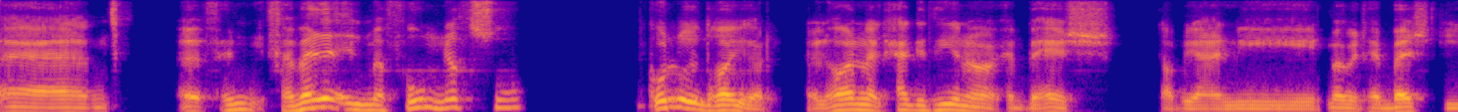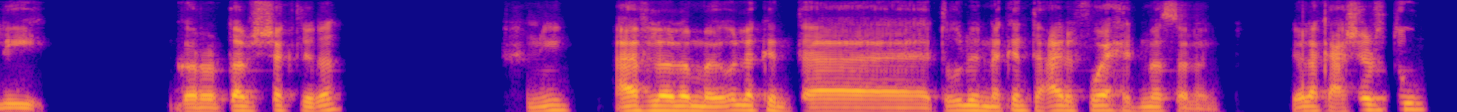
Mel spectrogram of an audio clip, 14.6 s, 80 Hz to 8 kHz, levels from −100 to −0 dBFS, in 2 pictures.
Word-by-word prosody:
آآ، 105 -2 -3
فاهمني، 150 +4 -3
فبدأ 205 +6 +4
المفهوم 150 +8 -1
نفسْه 205 +1 -3 0.6
كلّه 195 0 +3
يتغيّر، 140 -4 +1
اللي - - -5
هو 140 - +5
أنا 145 -2 +2
الحاجة 135 +2 -3
دي 145 +3 0
أنا 130 -5 0
ما 110 - 0
باحبهاش، 100 -1 -4 0.2
طَب 85 +1 -10
يعني 90 -1 -4
ما 105 - -1
بتحبهاش 100 +3 0
ليه؟ 100 -1 -1 0.7
جربتها 105 +3 +3
بالشكل 120 -1 0
ده؟ 140 +4 0 0.9
فاهمني، 130 +5 -3 0.2
عارف 120 +2 +6
اللي 130 0 +8
هو 125 - +9
لمّا 120 -2 +6
يقول 135 +4 +3
لك 135 0 +2
أنت 110 -4 -4 0.7
تقول 130 +2 0
إنك 120 -1 +2
أنت 130 -2 -2
عارف 125 +1 0
واحد 125 -4 +1
مثلًا 110 -6 -1 0.4
يقول - - +2
لك - - -1
عاشرته؟ 150 +8 0
125 Hz, 165 wpm, -23 LUFS, 105-140 Hz, 0.9 s, هو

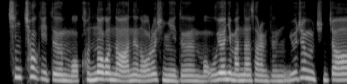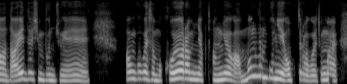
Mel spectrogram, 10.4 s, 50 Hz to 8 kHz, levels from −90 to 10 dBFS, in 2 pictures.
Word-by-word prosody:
친척이든 255 -10 -1
뭐 175 0 -3
건너건너 215 -2 +3
아는 185 +1 -1
어르신이든 185 -1 -2
뭐 170 0 -6
우연히 230 +3 +4
만난 195 -1 0
사람이든 180 -1 -6
요즘 255 +4 -2
진짜 205 0 -1
나이 185 +6 +2
드신 225 -1 -3
분 200 -1 -3
중에 185 -2 -5 0.5
한국에서 240 -3 -1
뭐 190 -2 -2
고혈압약, 230 -2 +4
당뇨약 205 -1 +2
안 155 +5 -3
먹는 315 +3 +1
분이 255 -4 +4
없더라고요. 195 -1 -2
정말 205 -1 -2
205 Hz, 350 characters per minute, -23 LUFS, 185-230 Hz, 0.5 s, 우연히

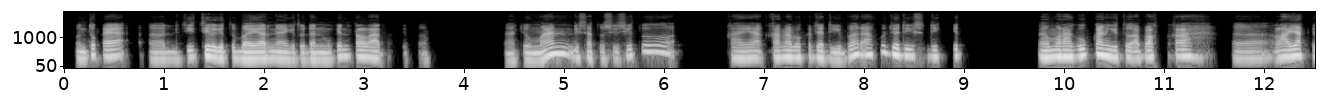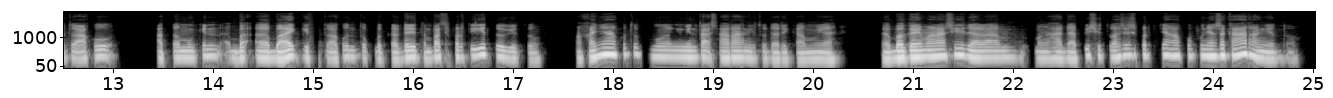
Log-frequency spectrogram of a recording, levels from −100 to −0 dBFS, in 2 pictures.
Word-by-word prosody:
untuk 120 +7 -1
kayak, 145 +3 +2 0.2
eee, 110 0 -3
dicicil 135 +5 +1
gitu 120 -1 0
bayarnya, 115 0 +3
gitu 110 0 -4
dan 105 0 0
mungkin 145 +8 -1
telat, 135 -4 +1 0.2
gitu. - - -18 0.8
Nah, 95 - -5
cuman 125 - +2
di 125 - -3
satu 120 -2 -5
sisi 115 +7 -6
tuh 235 -4 -2 0.6
kayak 125 0 -1
karena 130 +1 +1
bekerja 130 -2 -1
di 105 -3 -3
bar 160 - +2
aku 175 +6 -1
jadi 170 -7 +3
sedikit, 140 +1 -7 0.8
eee, 130 - +4
meragukan 140 +3 +5
gitu, 135 -2 0
apakah, 140 +2 -1 0.2
eee, 115 0 -5
layak 140 +4 +3
gitu 125 -2 -5
aku? 135 +5 -2 0.4
Atau 125 +1 -3
mungkin, 140 +5 -1
eee, 115 - -11
ba 125 - +2
eee, 120 -1 +2
baik 120 +5 +5
gitu 115 0 -14
aku 125 +6 -3
untuk 125 -4 -11
bekerja 110 +1 -4
di 130 - +2
tempat 130 +3 -2
seperti 150 +5 +1
itu, 140 -7 -2
gitu? 110 -3 -6 0.4
Makanya 160 +10 +4
aku 170 - -6
tuh 180 0 -5
pengen 135 -1 -1
minta 130 0 +1
saran 125 0 -1
gitu 115 0 -10
dari 110 0 -3
kamu 110 0 -2
ya, - - -2 0.5
eee, 110 - +2
bagaimana 135 +4 +5
sih 165 +2 +2
dalam 125 -2 0
menghadapi 115 +3 -2
situasi 145 +2 -2
seperti 160 +1 -3
yang 155 - +2
aku 150 +1 -7
punya 150 -1 +3
sekarang 155 -5 +3
gitu? 110 0 -7
130 Hz, 170 wpm, -23 LUFS, 115-145 Hz, 0.8 s, meragukan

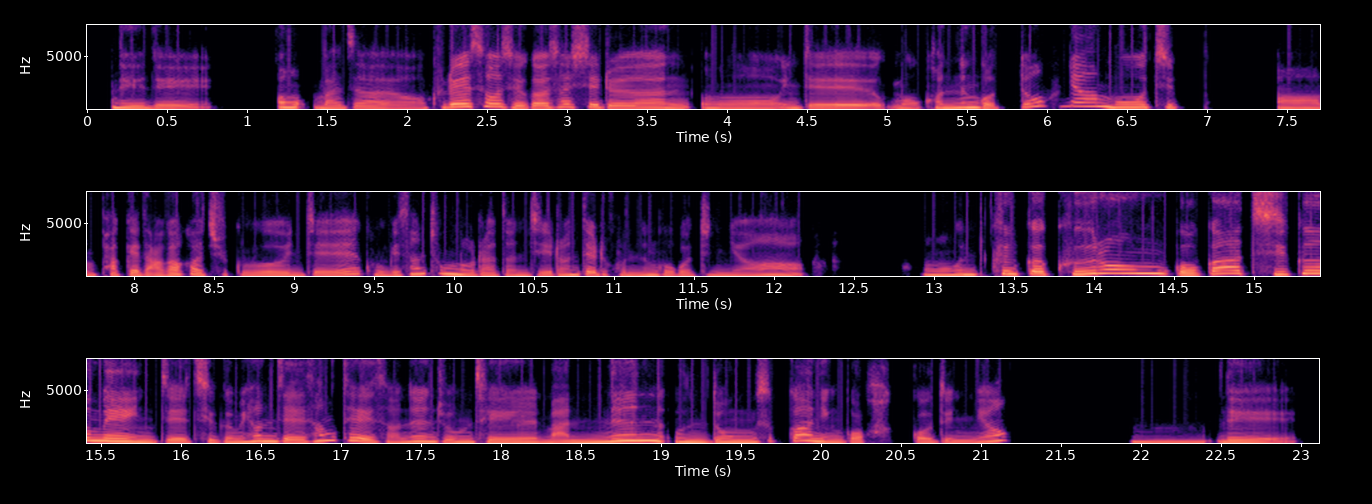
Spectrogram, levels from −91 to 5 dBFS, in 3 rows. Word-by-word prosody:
네네. 155 - -1 0.4
어 235 0 +5
맞아요. 170 -4 -4
그래서 290 +5 +3
제가 205 -3 +1
사실은 200 - -1
어 160 -1 -4
인제 160 -2 0
뭐 165 -3 -6
걷는 195 +5 +3
것도 265 - -3
그냥 340 -1 -3
뭐 235 -2 +4
집 220 -2 -4 0.6
어 175 -1 -3
밖에 195 -1 -2
나가 160 +8 0
가지고 165 -7 -3
인제 160 - -3
거기 165 -4 -6
산책로라든지 185 - -1
이런 185 +5 -2
데를 215 -2 -2
걷는 165 +1 -4
거거든요. 165 +2 -5 0.7
어 180 -1 -1
근 220 +2 +3
그러니까 260 -3 +4
그런 315 +4 +3
거가 275 +7 +4
지금의 255 +1 +4
인제 170 -2 0
지금 175 0 -3
현재 235 -4 +3
상태에서는 235 - 0
좀 180 -3 -2
제일 175 -1 -1
맞는 185 - +5
운동 175 0 +1
습관인 245 -4 0
것 165 -1 -2
같거든요. 170 - -4 0.8
음 185 -1 -5
네. 185 -5 -2
190 Hz, 245 characters per minute, -24 LUFS, 170-240 Hz, 0.8 s, 어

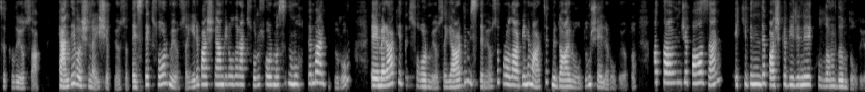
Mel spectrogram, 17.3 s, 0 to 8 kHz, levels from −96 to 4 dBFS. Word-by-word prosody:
takılıyorsa, 175 -5 -9 0.4
kendi 220 +10 +5
başına 220 -8 0
iş 175 - -7
yapıyorsa, 130 +2 -14
destek 185 +8 -1
sormuyorsa... 260 - -2
Yeni 195 +9 -5
başlayan 265 0 +3
biri 265 0 -6
olarak 265 -1 -2
soru 255 -1 -6
sorması 255 +3 -1
muhtemel 295 +4 +2
bir - - -33
durum. 160 - -10 0.4
Eee, 230 -1 +7
merak 250 +9 +5
edip 245 -6 -10
sormuyorsa, 200 -6 -6
yardım 195 - +1
istemiyorsa 285 - -7
buralar 250 -4 +2
benim 265 0 +4
artık 260 - -3
müdahil 200 -4 +1
olduğum 190 +8 -5
şeyler 195 -10 -8
oluyordu. - - -21 0.3
Hatta 330 -1 +3
önce 330 0 -8
bazen 315 - +2 0.2
ekibinde 275 +3 +1
başka 235 +1 +1
birini 245 +1 +3
kullandığım 205 -4 -4
da - - -16
oluyor. - - -19
255 Hz, 130 wpm, -23 LUFS, 205-275 Hz, 0.4 s, Eee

